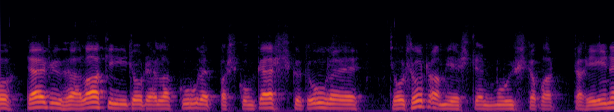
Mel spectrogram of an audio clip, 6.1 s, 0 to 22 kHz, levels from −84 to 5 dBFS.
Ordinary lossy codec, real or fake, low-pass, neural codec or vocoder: Opus, 32 kbps; fake; 19.8 kHz; vocoder, 44.1 kHz, 128 mel bands, Pupu-Vocoder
